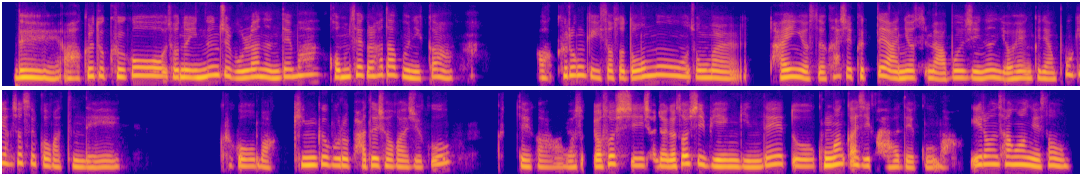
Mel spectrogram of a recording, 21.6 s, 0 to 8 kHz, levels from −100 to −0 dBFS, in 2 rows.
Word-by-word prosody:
네, 210 -3 +5
아 195 -3 -4
그래도 250 +3 0
그거 260 +3 +2
저는 225 0 +3
있는 235 +7 +4
줄 265 -4 -2
몰랐는데 215 +2 +2
막 280 +5 -3
검색을 255 +4 +1
하다 280 0 0
보니까 215 -3 -1 0.8
아 210 -2 -6
그런 275 +2 +1
게 245 -5 -4
있어서 205 0 -2
너무 260 +5 +1
정말 215 -3 0 0.3
다행이었어요. 215 -4 +2
사실 240 0 -4
그때 230 +4 -1
아니었으면 205 -2 +1
아버지는 205 +3 0
여행 195 +3 0
그냥 190 -3 -2
포기하셨을 285 +1 -4
거 215 -4 -1
같은데. 175 -1 -4 1.0
그거 200 -2 -4
막 175 -4 -7 0.2
긴급으로 225 -2 +2
받으셔가지고 190 - -2 0.4
그때가 180 -3 -6 0.3
여섯시 250 +3 +2
저녁 190 -2 0
여섯 225 +8 +6
시 260 -2 -1
비행기인데 185 +4 +1
또 195 -1 0
공항까지 225 -1 +3
가야되고 170 -1 -5
막 - - -12
이런 250 +1 +1
상황에서 220 -5 +1
215 Hz, 315 characters per minute, -22 LUFS, 195-245 Hz, 1.0 s, 여섯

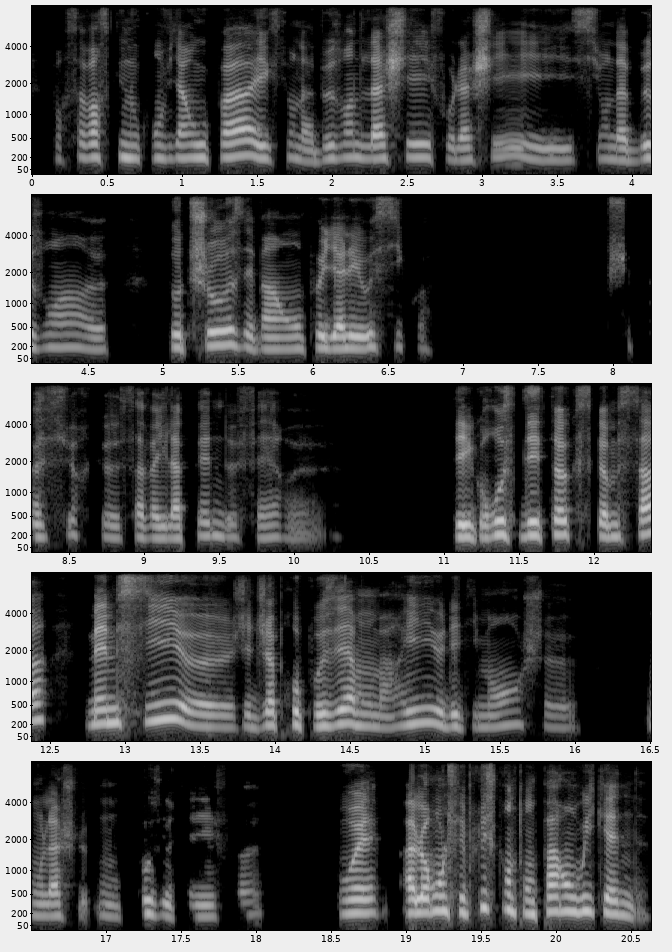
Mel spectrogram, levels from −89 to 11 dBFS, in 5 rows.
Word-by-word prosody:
pour 180 - -25
savoir 200 0 -3
ce - - -19
qui 205 -1 -6
nous 190 -1 -4
convient 190 0 -7
ou 195 0 -3
pas. 210 +3 +3
Et 185 - -1
si - - -24
on 185 - -13
a 150 -2 -10
besoin 185 +5 -8
de 190 - -8
lâcher, 195 +2 0
il - - -7
faut 175 - -17
lâcher. 165 - -6
Et - - -16
si 165 - -15
on 180 - -13
a 165 - -2
besoin, 185 +1 -6
heu, 160 - -9 0.4
d'autres 185 - -2
choses 210 0 +3
et 180 - -4
ben 165 0 -2
on 165 +1 -6
peut 180 +3 -2
y 175 - +2
aller 170 0 +5
aussi, 190 +1 -5
quoi. 170 -2 -29 1.2
Je - - -16
suis - - -16
pas 180 - -4
sûre 215 +4 -16
que 170 -2 -10
ça 175 +1 -7
vaille 165 0 -4
la 165 - +1
peine 195 +3 -9
de 180 - -13
faire, 170 +1 -14
heu, - - -21 1.0
des 180 0 +7
grosses 185 +5 +2
détox 200 +2 +3
comme 180 -1 +1
ça, 225 +7 +4 0.3
même 210 +2 +5
si, 255 +4 +2
heu, 170 -5 0
j'ai 165 +1 -11
déjà 190 +5 +1
proposé 190 +1 +1
à - - +5
mon 180 -3 -5
mari, 195 +8 -4
heu, - - 0
les 175 0 -2
dimanches, 170 +4 -12
heu, 160 0 -17 0.5
on 175 -1 -9
lâche 170 -1 -2
on 165 -3 -13
pose 200 -3 -1
le 165 - -3
téléphone. 160 +4 -12 0.5
Ouais, 205 +1 +4
alors 210 +1 +8
on 235 - +6
le - - +5
fait 215 - 0
plus 280 +5 0
quand 250 -5 +1
on 195 - +2
part 225 +3 +5
en 230 - +7
week-end. 210 -6 +3
185 Hz, 235 wpm, -23 LUFS, 170-205 Hz, 1.2 s, alors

